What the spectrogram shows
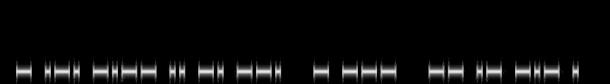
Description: Morse code, heard as a keyed tone, about 25 wpm, 600 Hz. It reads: TRYING TO MAKE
